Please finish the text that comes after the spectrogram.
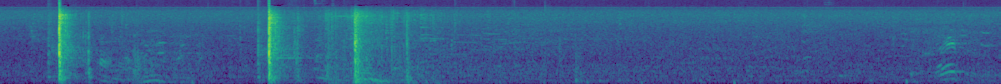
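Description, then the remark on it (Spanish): Three loud, sharp metallic knocks from the llamador (knocker) of a Holy Week pallium float (paso de palio) of María Santísima Madre de Dios ring out over the first few seconds, with a longer gap after the first, followed by a low murmur of voices. “Vuelve a caminar el tramo de Hermanos de Luz que va acompañando a María Santísima Madre de Dios y se oye de nuevo el llamador de este paso de palio.”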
